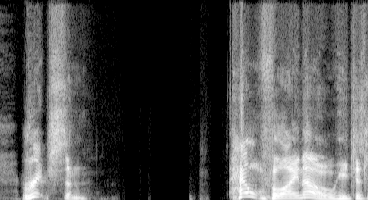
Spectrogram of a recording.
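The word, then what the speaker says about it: Ritchson: with the five dollars his father said it's pronounced richson helpful i know he just literally just spelled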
